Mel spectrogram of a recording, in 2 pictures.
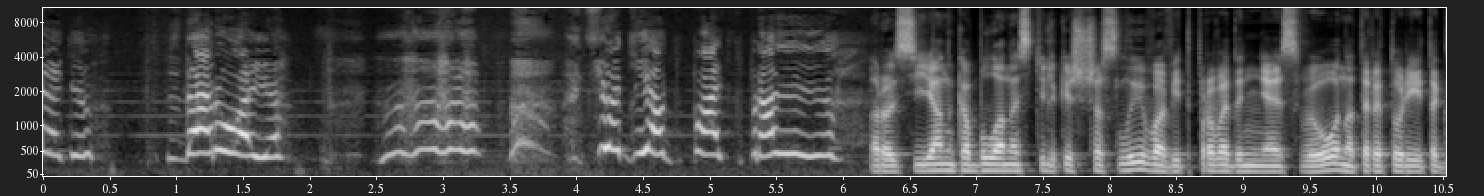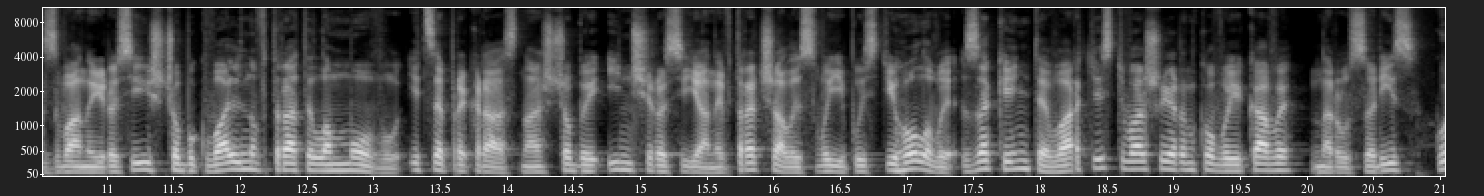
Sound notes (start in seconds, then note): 0.7 says something, cries; 3.8 cries again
